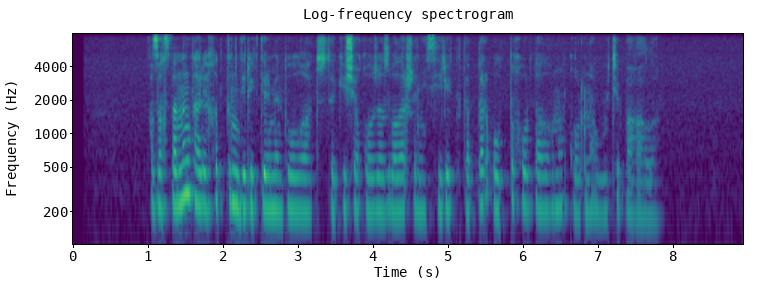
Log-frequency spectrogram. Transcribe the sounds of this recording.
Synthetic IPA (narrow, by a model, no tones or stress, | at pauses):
qʰɑzɑqst̪ɑnːəɴt̪ʰɑɾijχət̪ʰəɴd̪ijɾe̞k̚t̪e̞ɾɪme̞nt̪ʰo̞lˠəʁɑt̪ʰʏ̥st̪ɪkʲʰe̞ʃe̞qʰo̞lˠʒɑzbɑlˠɑɾʒæne̞sijɾe̞kʲʰːɪ̥t̪ɑp̚t̪ɑɾʊlˠt̪ːəqwo̞ɾt̪ɑlˠəʁənəɴqʰo̞ɾənɑwɵt̪e̞bɑʁɑlˠə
